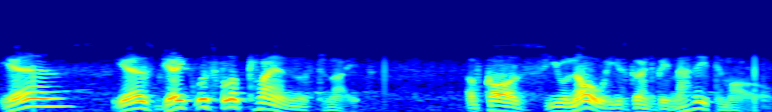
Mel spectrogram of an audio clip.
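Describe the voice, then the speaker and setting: An actor playing a cold, calculating gambler in a vintage radio drama, theatrical and smoothly manipulative. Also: male voice, fairly low pitch, wildly swooping pitch, normal speed, phone-quality sound, heavily acted. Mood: smooth, feigned sympathy. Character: cold, calculating gambler narrating his own sinister climb. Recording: noisy, band-limited vintage radio recording.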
